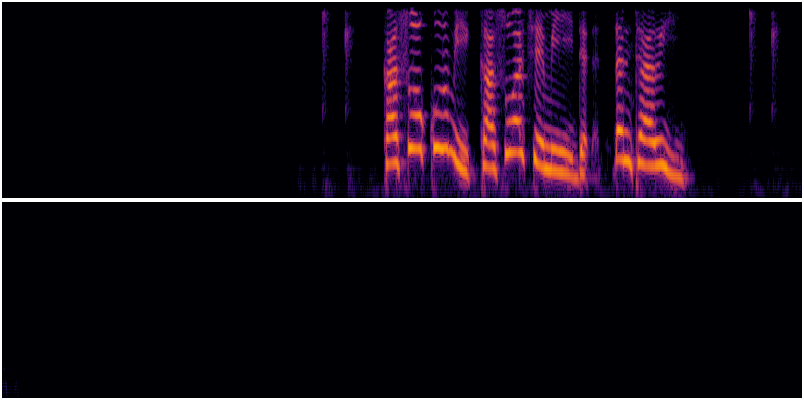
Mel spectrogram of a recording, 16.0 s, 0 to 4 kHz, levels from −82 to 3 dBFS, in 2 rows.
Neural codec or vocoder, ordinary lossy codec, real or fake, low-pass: none; none; real; 3.6 kHz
